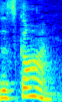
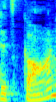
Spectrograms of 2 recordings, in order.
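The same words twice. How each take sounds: First: "gone" falling at the end, softly settled; calm confirmation. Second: "gone" rising at the end, softly asked; disbelieving question. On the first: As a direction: answer "It's gone." with a quiet, final drop on "gone". Jesus's reply in retold dialogue. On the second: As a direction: ask "It's gone?" in quiet disbelief, lifting "gone". Retelling dialogue with Jesus. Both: Retold or imitated.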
